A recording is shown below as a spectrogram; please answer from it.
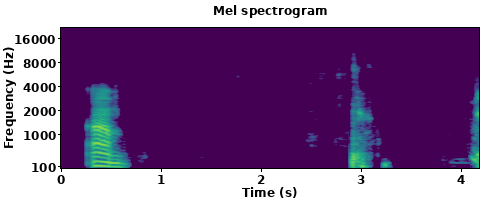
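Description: Only speech, heard over a video call: a hesitant 'um', about two seconds of dead silence, then 'if'.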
